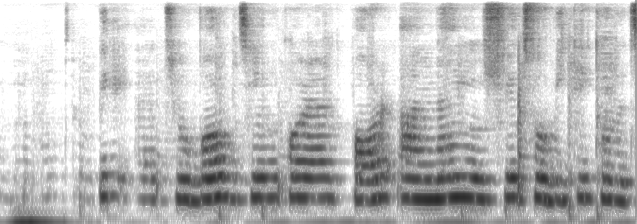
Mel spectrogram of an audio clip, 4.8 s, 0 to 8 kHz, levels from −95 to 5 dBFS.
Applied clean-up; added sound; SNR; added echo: neural mask model DeepFilterNet 3.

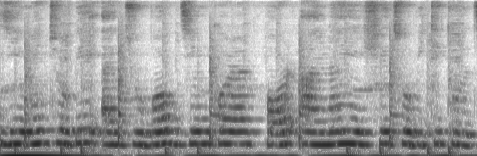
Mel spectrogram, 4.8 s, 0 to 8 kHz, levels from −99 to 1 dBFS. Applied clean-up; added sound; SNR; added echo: none; Drum kit; 17 dB; reverberation time 0.3 s.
